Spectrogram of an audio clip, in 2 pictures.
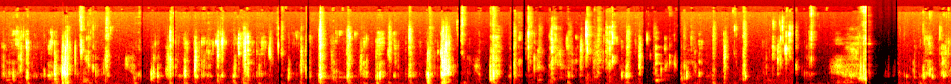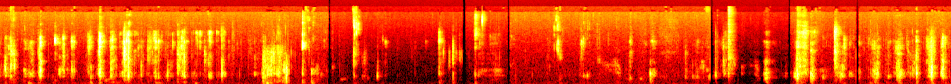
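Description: Close-miked eating sounds: chewing and biting of soft rice cakes and boiled eggs in thick spicy sauce, with wet mouth noises and small clicks, irregular throughout and easing off for a moment about twenty seconds in.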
